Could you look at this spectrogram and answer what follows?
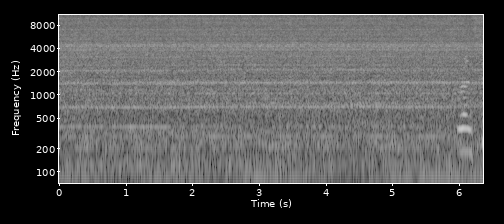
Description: Starts at initial high idle when dead cold, then goes down to second high idle, then when warmed sufficiently goes to full temp speed of 800RPM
